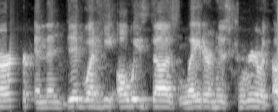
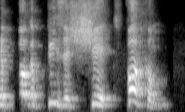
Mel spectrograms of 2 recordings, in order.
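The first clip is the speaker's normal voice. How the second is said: thick put-on Jamaican accent, much higher pitch; 5 semitones higher than usual. Speaker recalls a man who played up Jamaican stereotypes, imitating Garfield's thick Jamaican accent. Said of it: "and in his thick accent".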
